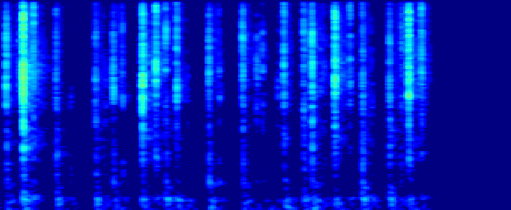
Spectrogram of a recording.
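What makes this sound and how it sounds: Bare fingertips type on the black plastic keys of a grey laptop, producing rapid clicky taps with a low thud under bright clacks. The typing runs in quick bursts for about three seconds, then stops into silence.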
